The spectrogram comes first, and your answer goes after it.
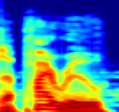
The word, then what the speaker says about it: Apiru: In Egyptian writing, its closest equivalent seems to be trad-u, traditionally pronounced as Apiru, where the u functions as a plural suffix characteristic of Egyptian.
